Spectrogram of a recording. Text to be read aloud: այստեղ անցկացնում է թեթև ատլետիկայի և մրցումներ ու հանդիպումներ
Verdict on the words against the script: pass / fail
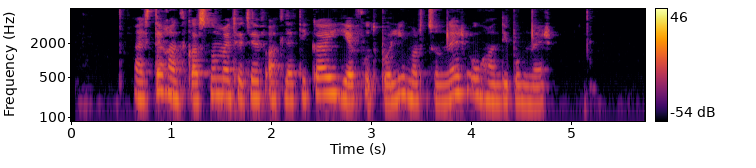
fail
